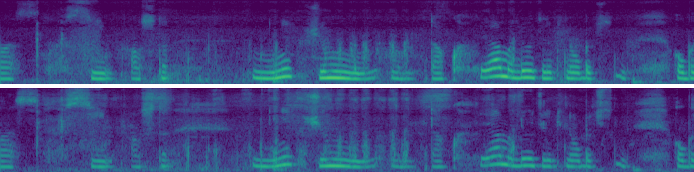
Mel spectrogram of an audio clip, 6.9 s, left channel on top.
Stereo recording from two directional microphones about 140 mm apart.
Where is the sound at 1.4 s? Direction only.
Centre (ahead or behind).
